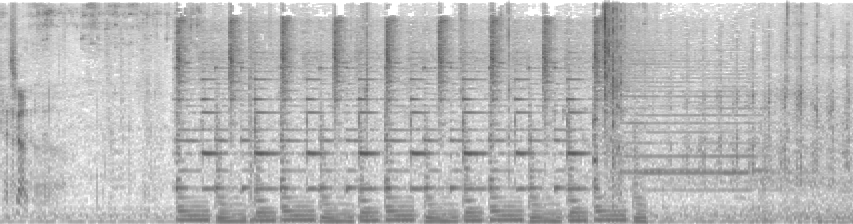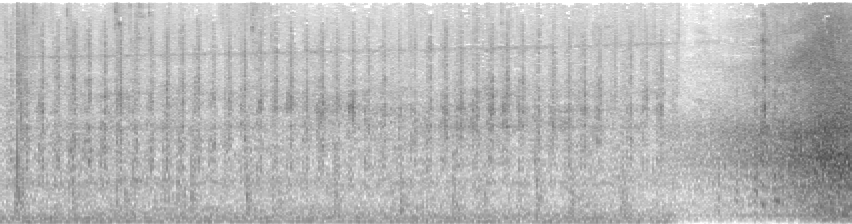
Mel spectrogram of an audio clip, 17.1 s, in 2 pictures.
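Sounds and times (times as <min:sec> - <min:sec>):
train rumble: 0:06.3 - 0:17.0
wheels clickety-clack: 0:06.6 - 0:16.3.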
